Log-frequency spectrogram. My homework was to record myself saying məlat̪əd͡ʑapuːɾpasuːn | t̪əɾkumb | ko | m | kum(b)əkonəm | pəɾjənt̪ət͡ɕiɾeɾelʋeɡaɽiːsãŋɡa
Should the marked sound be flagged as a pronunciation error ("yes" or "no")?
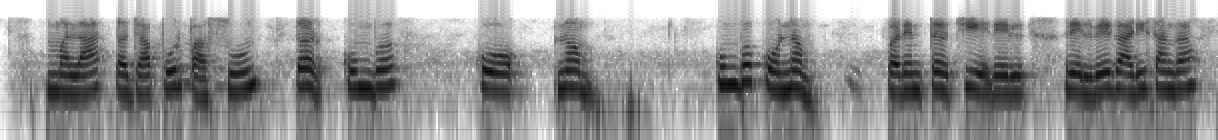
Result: no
